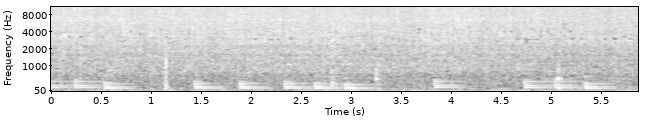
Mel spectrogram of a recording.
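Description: Chopped onions, tomatoes and green chillies sizzling in hot oil in a frying pan as they are stirred and cooked down until soft. A steady hiss runs throughout, under background music made of short, evenly repeated low notes.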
